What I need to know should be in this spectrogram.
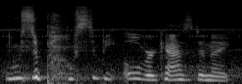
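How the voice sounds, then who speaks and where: A woman playing a huge, self-loathing young werewolf girlfriend in an ASMR roleplay, halting and emotional, sometimes dropping to a whisper. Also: a little high, mellow, slight background noise, lightly acted. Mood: bitter confession. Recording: cricket and night ambience behind.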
